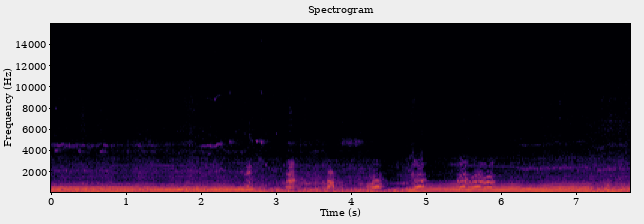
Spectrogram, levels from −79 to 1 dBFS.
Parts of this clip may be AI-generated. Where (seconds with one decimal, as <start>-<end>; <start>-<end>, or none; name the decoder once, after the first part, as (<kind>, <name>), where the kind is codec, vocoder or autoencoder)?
0.8-1.9 (codec, SNAC); 3.1-4.6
